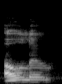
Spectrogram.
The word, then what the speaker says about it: Oulu: Finland thanks again for teaching me how to pronounce the word Oh Lu please leave a comment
